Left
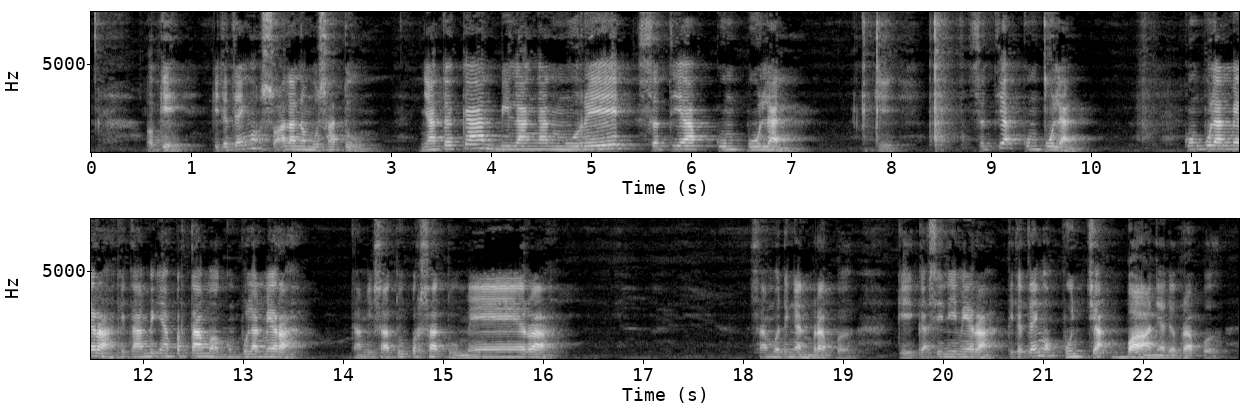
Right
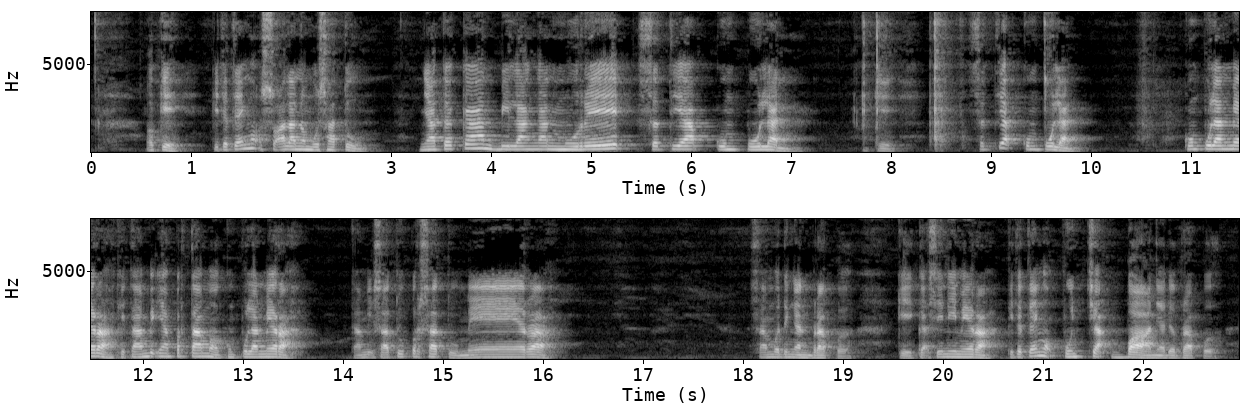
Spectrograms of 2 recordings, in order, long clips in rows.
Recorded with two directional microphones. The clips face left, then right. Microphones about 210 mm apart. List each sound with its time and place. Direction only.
0.0 s a sound: 40° right (ahead or behind)
1.2 s speech: 45° right (ahead or behind)
3.3 s a sound: 40° right (ahead or behind)
8.9 s speech: 40° right (ahead or behind)
10.9 s speech: 30° right (ahead or behind)
18.1 s speech: 20° right (ahead or behind)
